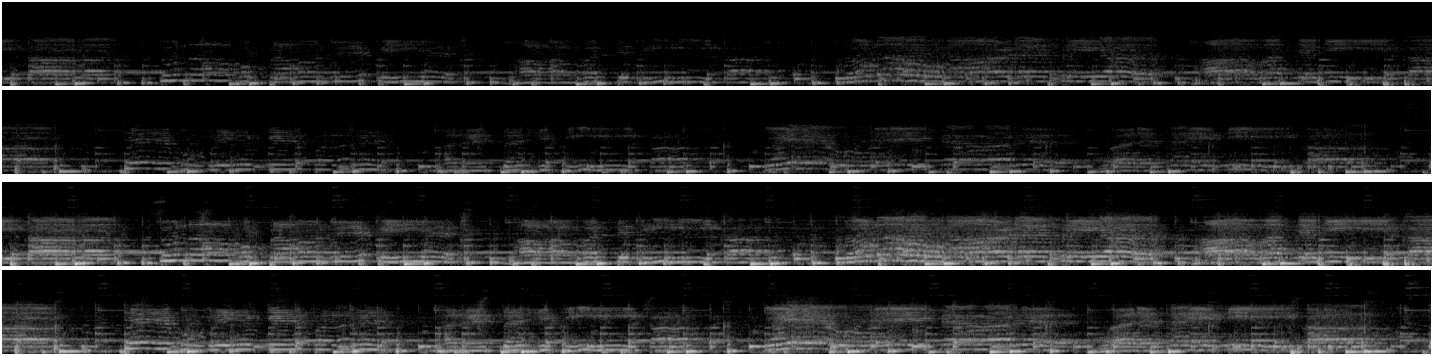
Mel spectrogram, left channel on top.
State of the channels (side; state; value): left; quieter; 12.1 dB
